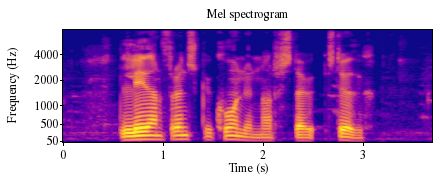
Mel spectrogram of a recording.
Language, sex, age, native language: Icelandic, male, 18-19, Icelandic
